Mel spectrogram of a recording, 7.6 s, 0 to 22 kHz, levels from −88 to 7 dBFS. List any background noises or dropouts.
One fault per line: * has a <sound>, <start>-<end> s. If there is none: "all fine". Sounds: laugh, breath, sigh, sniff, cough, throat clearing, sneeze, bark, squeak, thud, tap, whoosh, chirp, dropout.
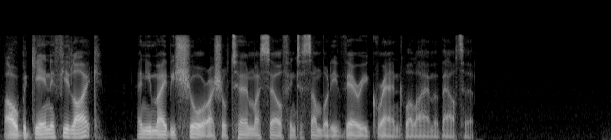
all fine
